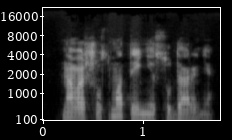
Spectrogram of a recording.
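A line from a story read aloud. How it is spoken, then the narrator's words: Grumbled. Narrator (Russian): буркнул мой подопечный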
